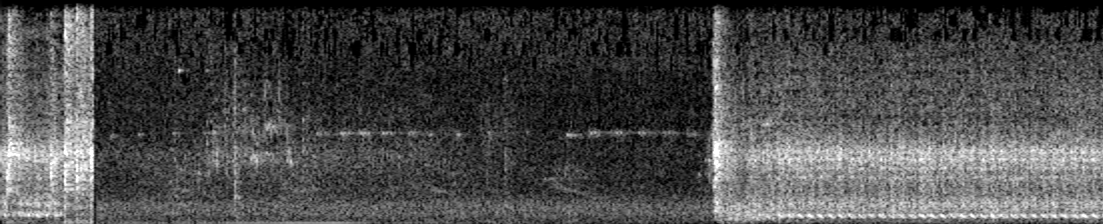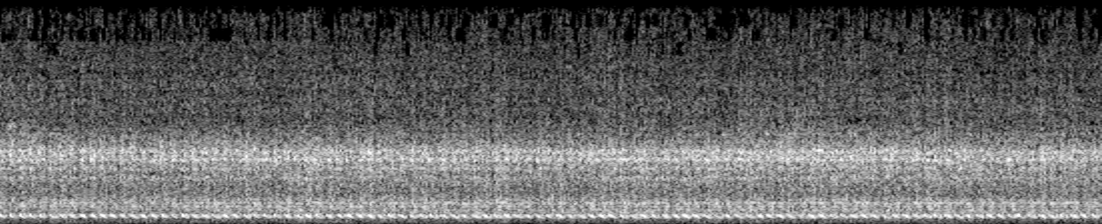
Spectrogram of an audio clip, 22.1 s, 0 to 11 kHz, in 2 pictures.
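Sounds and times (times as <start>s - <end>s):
starter motor cranking engine: 0.0s - 1.0s, 7.1s - 22.0s.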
